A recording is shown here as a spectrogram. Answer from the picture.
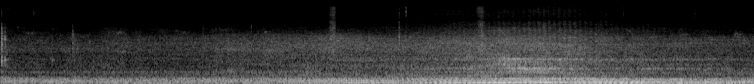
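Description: A car engine running with a steady low hum, growing louder over the middle few seconds and easing off near the end.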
